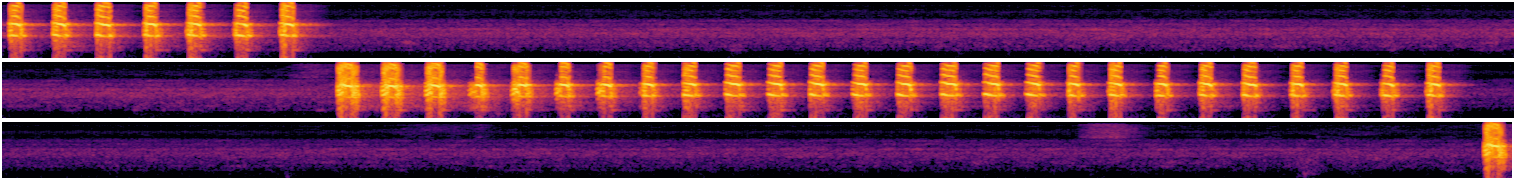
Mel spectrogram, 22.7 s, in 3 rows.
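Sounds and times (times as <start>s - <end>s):
northern goshawk uttering harsh nasal kek calls: 0.0s - 1.6s, 9.2s - 14.9s.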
